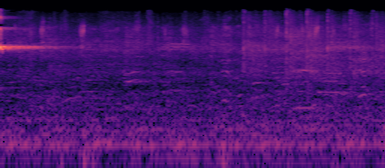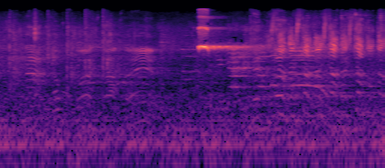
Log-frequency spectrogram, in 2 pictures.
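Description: Referee's whistle blown in two short blasts: once as the ground wrestling is halted, and again about eight seconds in as the wrestlers restart on their feet. Arena crowd voices and shouts carry on underneath and swell after the second whistle.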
